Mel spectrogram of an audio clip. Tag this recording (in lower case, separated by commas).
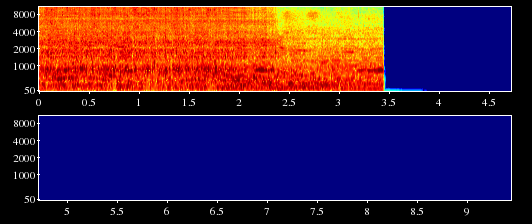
speech, music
